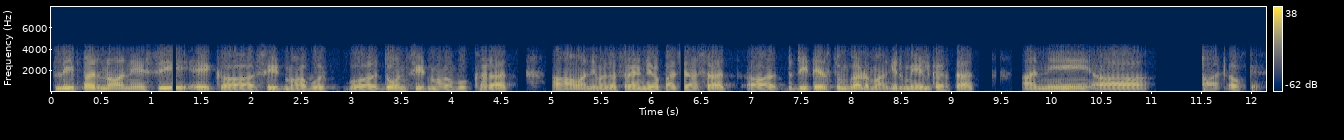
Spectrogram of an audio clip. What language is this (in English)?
Konkani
